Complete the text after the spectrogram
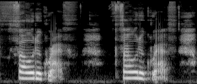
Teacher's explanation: we can hear more emphasis in the word fu. So the stress falls on the syllable fu. · in the word photograph, photograph, we can hear more emphasis in the word pho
